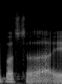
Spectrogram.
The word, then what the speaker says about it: Oyinkansola: It's Fawehinmi Oyinkansola, yes. Foza is different from Fawehinmi Oyinkansola.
